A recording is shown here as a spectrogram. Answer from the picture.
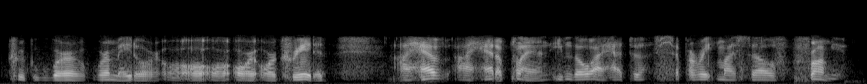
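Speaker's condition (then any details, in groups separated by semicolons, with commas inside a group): Stuttering; childhood-onset stuttering, formerly severe with saliva spraying while talking, improved using singing techniques learned in music; still has speech impediment, milder than before; improved by applying singing techniques to talking; repeated sounds, repeated words, prolonged sounds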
